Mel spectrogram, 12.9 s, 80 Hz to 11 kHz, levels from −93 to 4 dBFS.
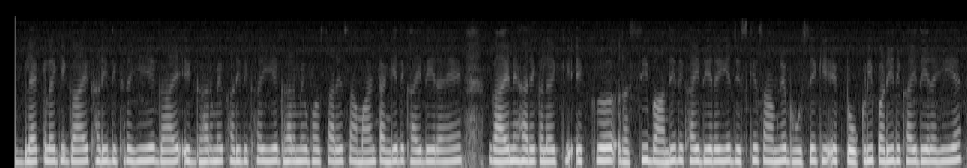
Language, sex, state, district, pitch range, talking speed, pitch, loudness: Hindi, female, Jharkhand, Sahebganj, 225-235 Hz, 230 wpm, 230 Hz, -19 LUFS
